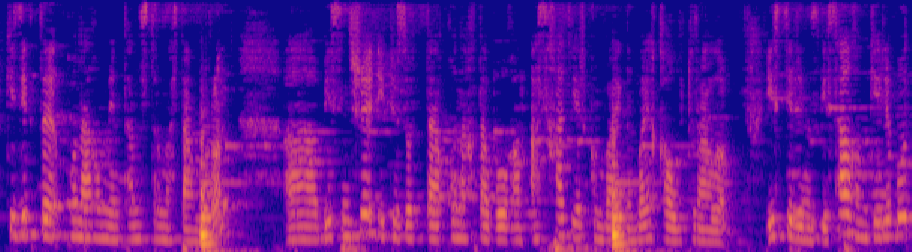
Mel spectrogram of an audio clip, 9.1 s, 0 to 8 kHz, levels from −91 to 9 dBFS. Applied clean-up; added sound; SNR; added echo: classical method WPE with log-MMSE.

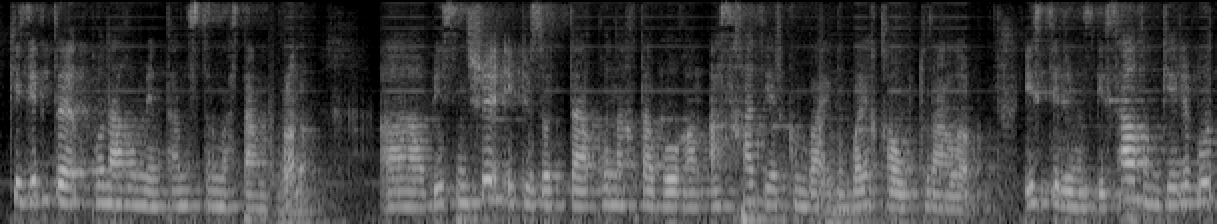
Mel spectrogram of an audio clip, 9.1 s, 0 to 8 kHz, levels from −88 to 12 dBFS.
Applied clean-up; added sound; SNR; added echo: neural separator model SepFormer DNS4.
